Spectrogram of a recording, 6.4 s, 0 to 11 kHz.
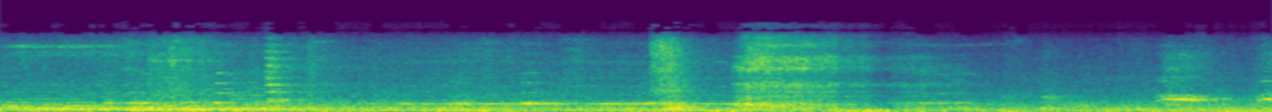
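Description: Tobu 20000 series commuter train pulling in and braking to a stop at a platform: rolling wheel rumble with a thin brake whine, then short hisses about three to four seconds in as it comes to a halt.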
